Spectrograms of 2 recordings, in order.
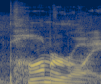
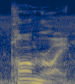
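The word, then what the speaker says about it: Pomeroy: a local inside because I almost called it pommeroy that's my fault I I pronounced it that way at first and then I'd stuck with my head so it looks like it says Palmer Roy but it's pal Pomroy so I hope I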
